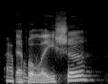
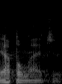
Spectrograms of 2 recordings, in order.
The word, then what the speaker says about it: Appalachia: First of all, Appalachia? Well, it depends on where you're from. Either right? way. If you're from Appalachia, you say Appalachia.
